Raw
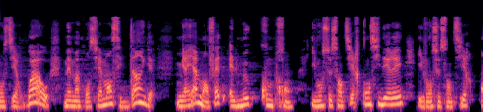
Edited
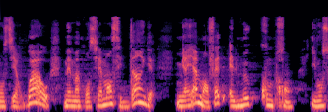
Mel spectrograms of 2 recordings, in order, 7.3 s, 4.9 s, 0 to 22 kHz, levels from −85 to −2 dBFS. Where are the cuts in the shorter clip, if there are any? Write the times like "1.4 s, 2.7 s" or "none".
none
